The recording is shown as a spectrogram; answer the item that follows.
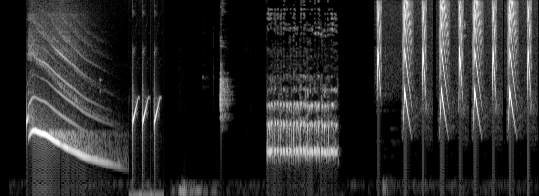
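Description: A string of cartoon sound effects. First a long falling slide-whistle glide, then three quick rising zips and a low thump, a steady buzzer-like chord lasting about a second and a half, and near the end a rapid run of about nine short falling chirps.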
